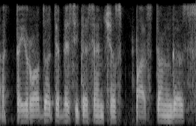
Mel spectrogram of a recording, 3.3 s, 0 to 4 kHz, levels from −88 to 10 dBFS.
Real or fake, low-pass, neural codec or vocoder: fake; 3.6 kHz; codec, 16 kHz, 16 kbps, FreqCodec, smaller model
